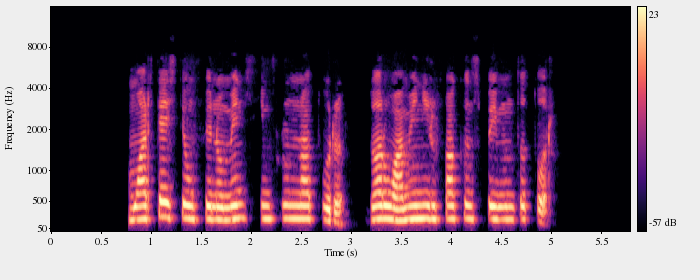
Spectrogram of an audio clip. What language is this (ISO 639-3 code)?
ron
